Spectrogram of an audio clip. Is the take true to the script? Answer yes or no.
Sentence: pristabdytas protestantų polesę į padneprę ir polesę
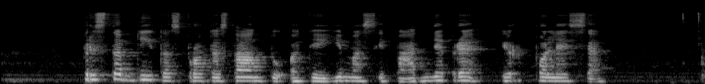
no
